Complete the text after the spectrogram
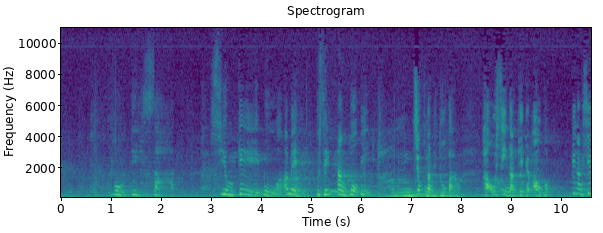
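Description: A man speaks in a sing-song, declaiming voice with animation.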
